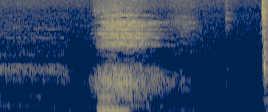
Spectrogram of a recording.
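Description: A man's short breathy sigh about a second in. A single sharp click follows near the end.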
